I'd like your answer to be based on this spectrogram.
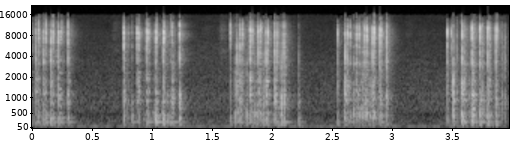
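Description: Long nails and fingertips drum quickly across the studs of a gray plastic studded sheet. Five separate bursts of rapid, dry, clicky taps each last about half a second, with short quiet gaps between them. The ticks are bright with a faint low tone near 220 Hz and die away almost instantly.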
